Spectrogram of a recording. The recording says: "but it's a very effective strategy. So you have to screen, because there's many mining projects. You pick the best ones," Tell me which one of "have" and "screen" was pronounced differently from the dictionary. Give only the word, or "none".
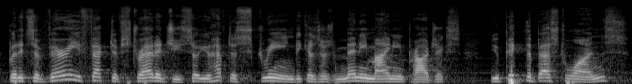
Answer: have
